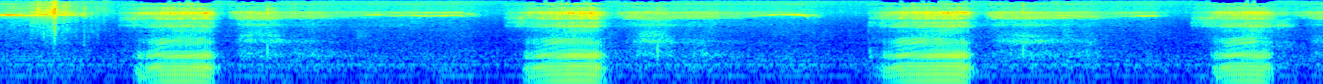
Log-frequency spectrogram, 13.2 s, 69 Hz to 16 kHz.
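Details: Sleeping dog snoring: low, rattling snores, about 18 a minute, with quieter breathing between them.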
